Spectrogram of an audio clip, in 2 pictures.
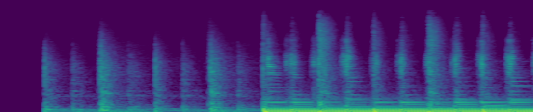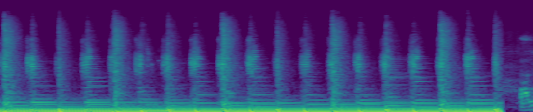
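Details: Drum-heavy music with a steady, fast beat of kick and snare hits over a low bass line, starting with sparser hits before the full rhythm comes in; no animal voice.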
